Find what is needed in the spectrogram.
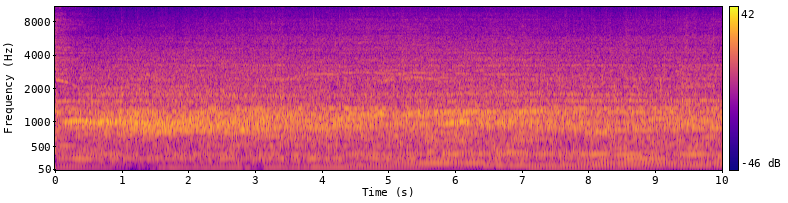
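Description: Loud live band music built around guitar, with long held low notes. Whoops and shouts from a club crowd are mixed in.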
